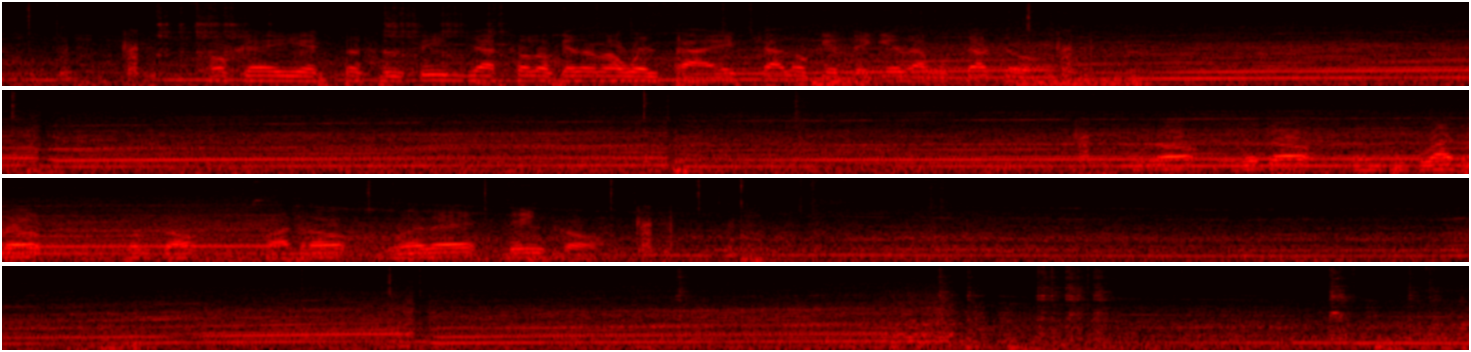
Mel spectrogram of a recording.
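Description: A race car engine drones and rises in pitch, dropping sharply with each gear change.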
